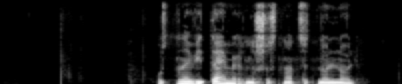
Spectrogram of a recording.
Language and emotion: Russian, neutral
